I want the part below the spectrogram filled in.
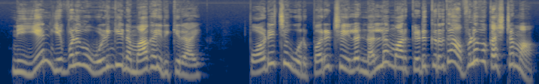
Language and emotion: Tamil, angry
